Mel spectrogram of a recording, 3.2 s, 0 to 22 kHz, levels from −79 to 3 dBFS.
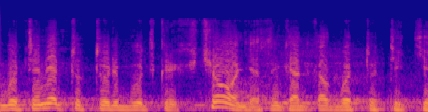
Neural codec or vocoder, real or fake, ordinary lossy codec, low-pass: none; real; AAC, 64 kbps; 10.8 kHz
